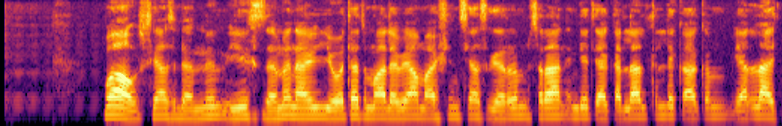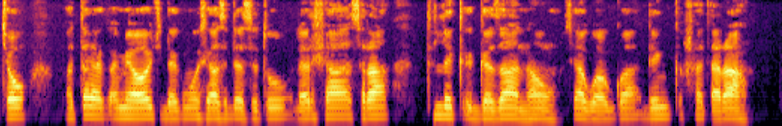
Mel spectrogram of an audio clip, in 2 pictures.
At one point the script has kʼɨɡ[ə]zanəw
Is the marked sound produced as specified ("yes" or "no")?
yes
